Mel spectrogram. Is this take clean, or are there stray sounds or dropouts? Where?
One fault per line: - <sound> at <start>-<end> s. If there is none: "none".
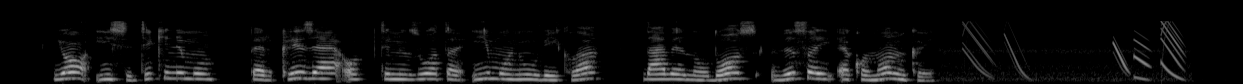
- chirp at 9.6-10.4 s
- chirp at 11.1-11.9 s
